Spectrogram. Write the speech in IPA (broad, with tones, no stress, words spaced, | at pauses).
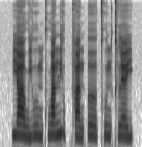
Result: jaː˨˩wjuː˨˩m kʰwa˦˥nju˨˩k̚fa˩˦nʔɤː˨˩ kʰu˨˩n kʰlɛː˧j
